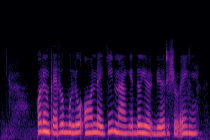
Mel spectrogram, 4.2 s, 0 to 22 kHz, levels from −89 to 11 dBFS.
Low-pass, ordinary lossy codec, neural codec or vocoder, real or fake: 7.2 kHz; AAC, 48 kbps; codec, 16 kHz, 1 kbps, FunCodec, trained on LibriTTS, 50 frames a second; fake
